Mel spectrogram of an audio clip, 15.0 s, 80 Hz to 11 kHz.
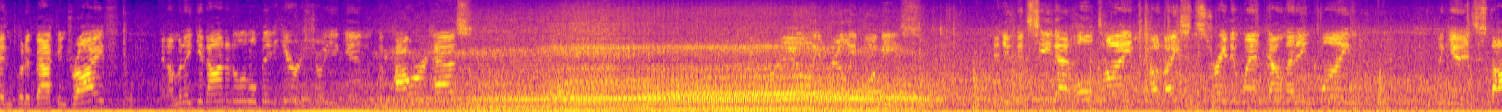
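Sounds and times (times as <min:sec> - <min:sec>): engine accelerating: 0:00.0 - 0:15.0.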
